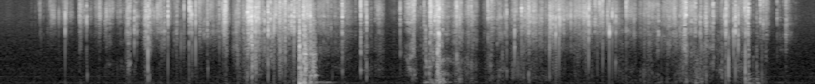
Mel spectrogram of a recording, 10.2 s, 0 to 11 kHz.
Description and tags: Recorded CandyWrapper01
Opening up some candy from the wrapper.
candy, wrapper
